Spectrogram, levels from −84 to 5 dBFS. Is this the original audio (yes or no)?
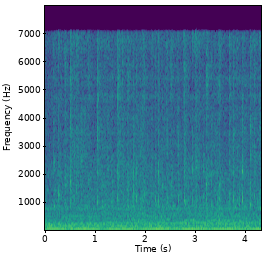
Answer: no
